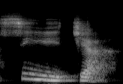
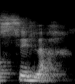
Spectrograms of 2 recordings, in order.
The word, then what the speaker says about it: silla: So it's more of a ja sound. Paella, silla. But what you mustn't say is paella or silla, you know. So either ya or ja is fine.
